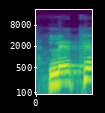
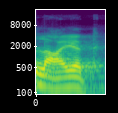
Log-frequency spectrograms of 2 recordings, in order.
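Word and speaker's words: lithe: LITH के लीद या लेथे मत पढ़ना, इसका प्रोनाउंसिएशन है लायत। क्या है?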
